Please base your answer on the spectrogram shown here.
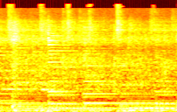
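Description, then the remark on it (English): A church audience gives a standing ovation and clap offering to welcome a reverend: a dense, steady roar of applause that never lets up, with sustained musical tones humming beneath the clapping. “Somebody, let us, with a standing ovation and a clap offering, welcome our daddy”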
